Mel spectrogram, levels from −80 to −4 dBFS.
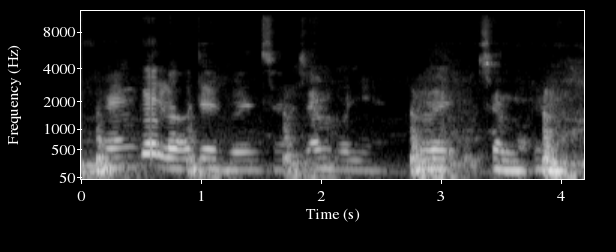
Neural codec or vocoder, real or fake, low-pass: autoencoder, 48 kHz, 128 numbers a frame, DAC-VAE, trained on Japanese speech; fake; 10.8 kHz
